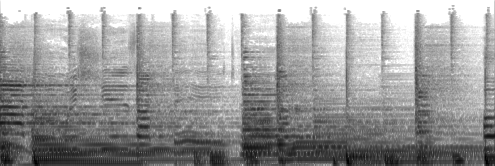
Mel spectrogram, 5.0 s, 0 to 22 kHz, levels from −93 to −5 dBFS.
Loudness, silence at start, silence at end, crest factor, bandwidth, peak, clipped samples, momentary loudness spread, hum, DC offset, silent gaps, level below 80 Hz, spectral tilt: -19 LUFS; 0 s; 0 s; 18 dB; 18.5 kHz; 0 dBFS; under 0.1%; 7 LU; none; under 0.1%; none; -24 dBFS; -6 dB/octave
